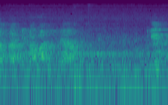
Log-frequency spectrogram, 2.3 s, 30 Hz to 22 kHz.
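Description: Interior running noise of a Sotetsu 7000 series train (set 7710F): a steady low rumble of wheels on rail, with an onboard announcement voice over it that fades out about halfway through.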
